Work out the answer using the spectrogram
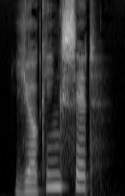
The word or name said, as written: joggingsæt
